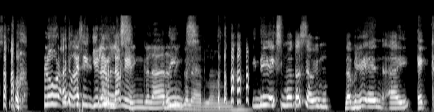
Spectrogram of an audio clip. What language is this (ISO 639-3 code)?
fil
